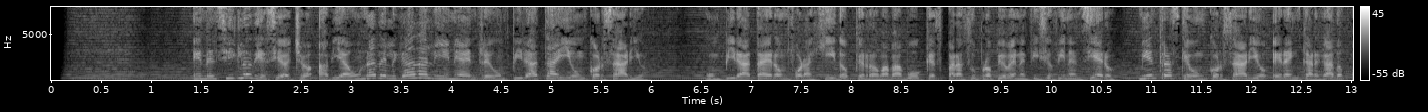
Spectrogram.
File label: Audio Guide Sample in Spanish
